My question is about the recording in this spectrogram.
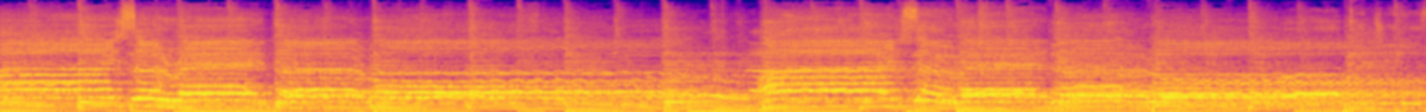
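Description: Live gospel worship music: several singers together holding long notes with vibrato over the band.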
